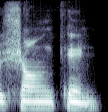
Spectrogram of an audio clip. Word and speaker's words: Chongqing: Zhongqing. I don't want to say it like that because it sounds yeah, I think Qing is king. So Chongqing.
